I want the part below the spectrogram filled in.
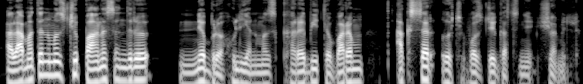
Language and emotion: Kashmiri, neutral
